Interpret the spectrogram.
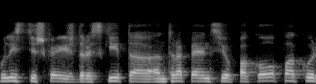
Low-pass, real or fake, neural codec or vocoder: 7.2 kHz; fake; codec, 16 kHz, 1 kbps, X-Codec, WavLM features, trained on Multilingual LibriSpeech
